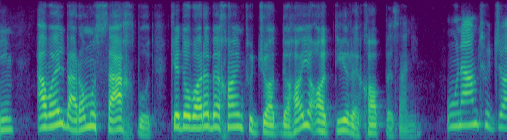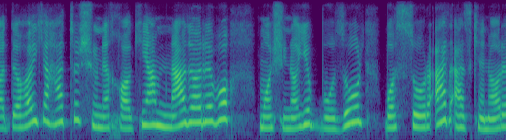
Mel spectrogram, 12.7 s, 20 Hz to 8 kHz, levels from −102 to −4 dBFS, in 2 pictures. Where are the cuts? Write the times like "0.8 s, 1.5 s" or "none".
none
